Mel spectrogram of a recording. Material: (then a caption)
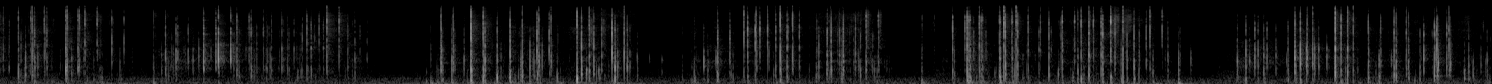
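Plastic, cardboard. A pink card-backed hair clip package with a clear plastic front is scratched and tapped with long nails. Bright, dense crinkling and crackling comes in bursts, separated by brief quiet pauses.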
